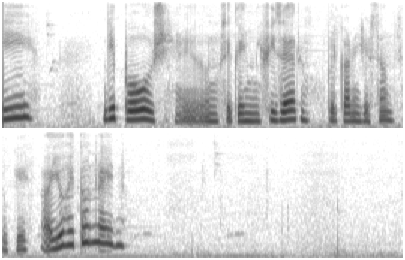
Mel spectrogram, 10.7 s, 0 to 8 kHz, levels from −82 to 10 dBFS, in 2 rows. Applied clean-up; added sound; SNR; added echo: none; none; none; none.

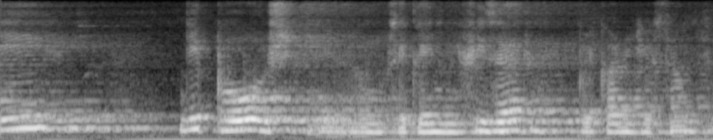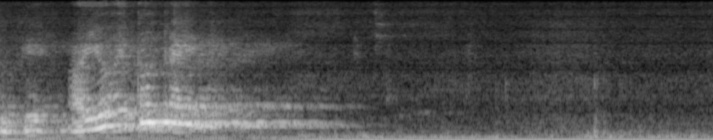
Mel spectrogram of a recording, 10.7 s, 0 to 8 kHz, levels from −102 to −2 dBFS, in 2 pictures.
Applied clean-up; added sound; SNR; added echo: none; none; none; reverberation time 2.6 s.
